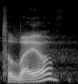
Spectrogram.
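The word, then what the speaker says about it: τελέω: down at the bottom it's pronounced to leo it occurs about half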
